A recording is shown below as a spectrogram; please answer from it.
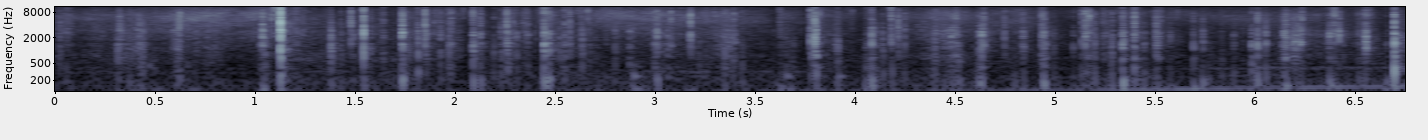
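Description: A small, hollow, printed yellow-green cardboard crayon box is held up in both hands and tapped and scratched with long acrylic nails. Quick, dry clicks and taps mix with light scratching and crinkly rasps. The sound is bright and close, and there is almost no ring after each hit.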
